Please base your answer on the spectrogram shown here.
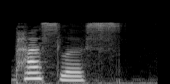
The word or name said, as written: passless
